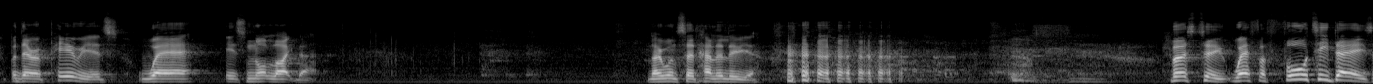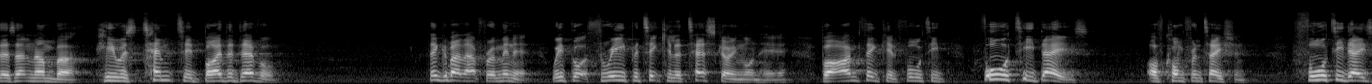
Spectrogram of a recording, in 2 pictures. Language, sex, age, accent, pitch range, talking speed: English, male, 40-59, British, 110-180 Hz, 115 wpm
